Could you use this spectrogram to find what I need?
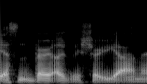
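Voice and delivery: normal talking voice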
